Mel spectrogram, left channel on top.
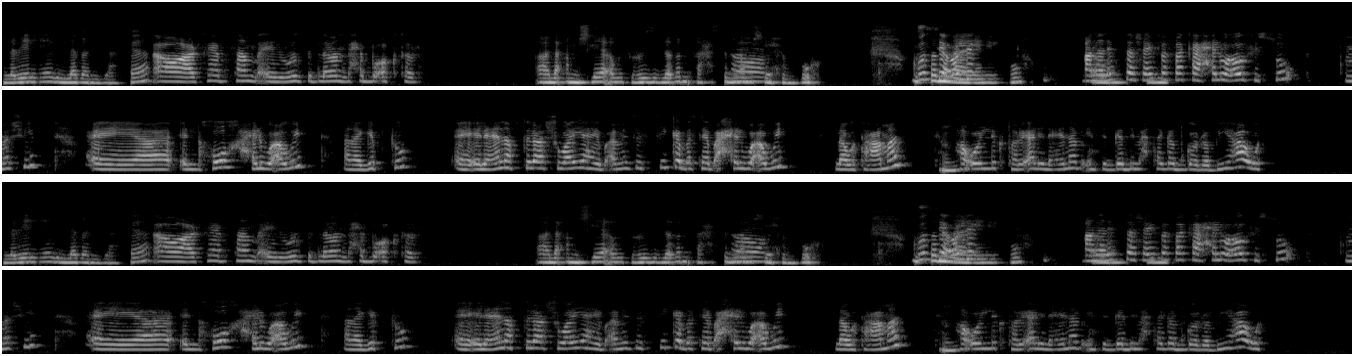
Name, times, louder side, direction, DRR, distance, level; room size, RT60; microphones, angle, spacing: voice 1, 0.0-1.5 5.3-8.2 8.7-10.2 10.9-11.7 22.9-23.2, left 3 dB, 35° left, 0.5 m, -30 dB
voice 2, 1.5-4.2 7.3-7.7 8.8-9.7 10.8-12.9 13.4-16.5 16.9-17.6 18.0-21.3 21.8-22.6 23.0-26.1, left 3 dB, 55° left, 1.8 m, -31 dB
8.0 x 3.8 x 4.4 m
head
